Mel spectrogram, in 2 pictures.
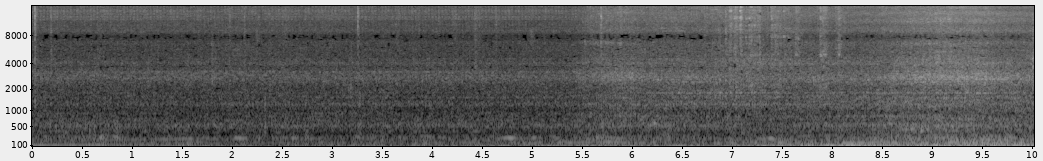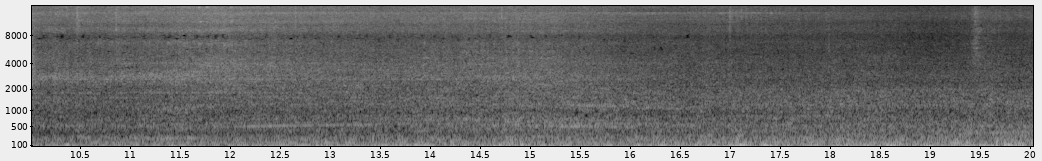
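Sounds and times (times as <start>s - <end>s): car engine: 0.0s - 20.0s
road noise: 0.0s - 20.0s.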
